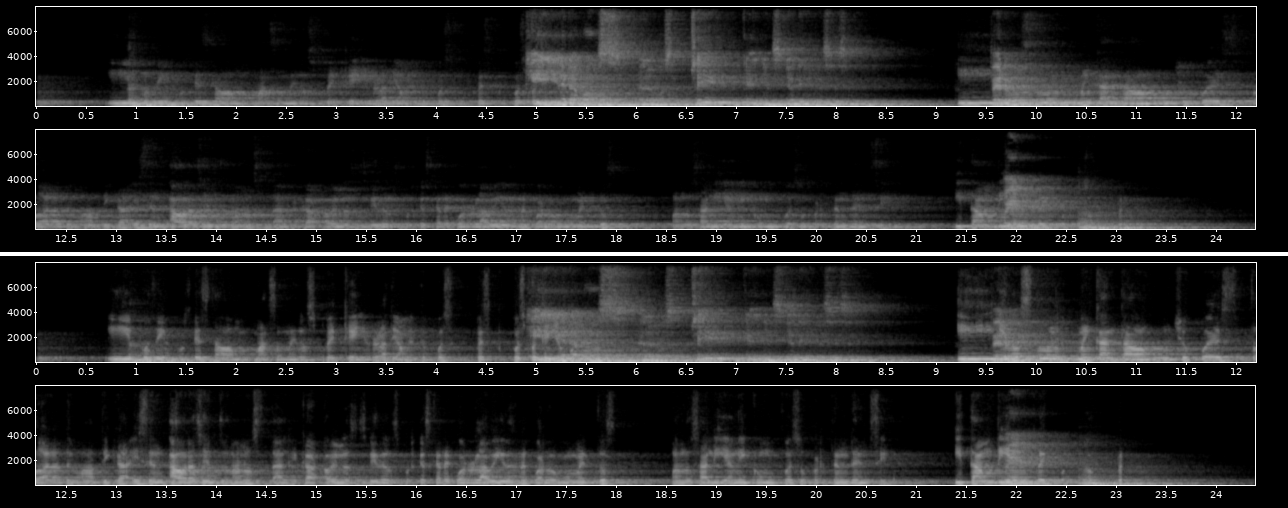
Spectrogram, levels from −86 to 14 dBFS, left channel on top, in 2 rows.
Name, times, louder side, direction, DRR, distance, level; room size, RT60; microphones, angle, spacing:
voice 1, 0.7-5.3 9.2-18.0 18.6-20.8 21.4-23.1, right 4 dB, 80° right, 10 dB, 0.4 m, -26 dB
voice 2, 4.9-8.2 9.6-9.8 21.9-22.0 22.6-22.8, equal, 65° left, -2 dB, 1.2 m, -21 dB
9.2 x 8.2 x 2.5 m, 2.8 s
head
